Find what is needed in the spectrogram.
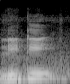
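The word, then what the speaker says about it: Lethe: लीटी, इसको S silent करके जब पढ़ेंगे तो इसको लीटी पढ़ेंगे और नहीं वैसे लीथी पढ़ सकते हैं स्पेलिंग की दृष्टि से।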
